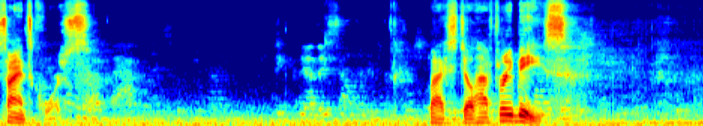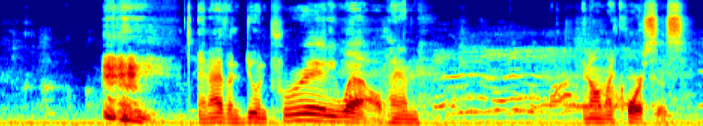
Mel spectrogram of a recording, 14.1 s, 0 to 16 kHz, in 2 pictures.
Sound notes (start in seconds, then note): 8.0 clears throat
